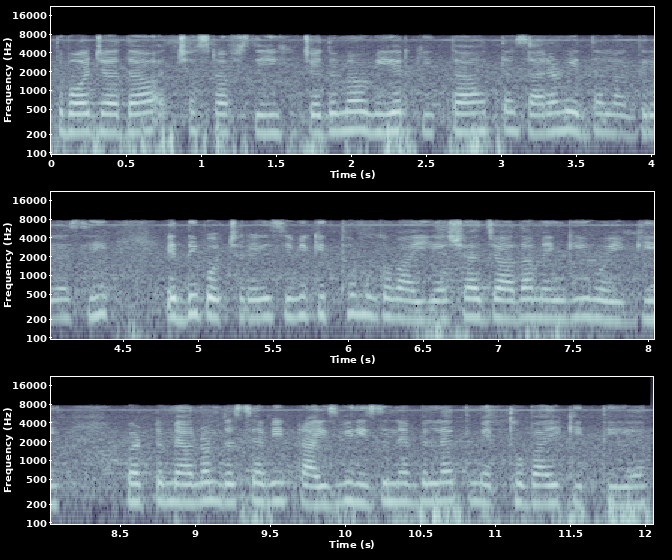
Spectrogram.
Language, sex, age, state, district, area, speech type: Punjabi, female, 18-30, Punjab, Bathinda, rural, spontaneous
